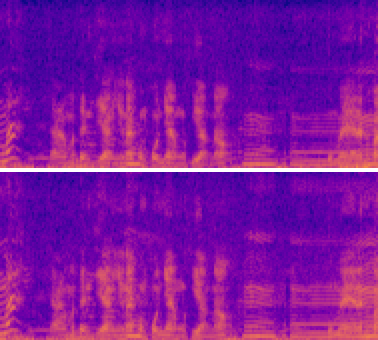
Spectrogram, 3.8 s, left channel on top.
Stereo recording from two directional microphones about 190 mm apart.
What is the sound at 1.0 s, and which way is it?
Speech, 40° right (ahead or behind).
